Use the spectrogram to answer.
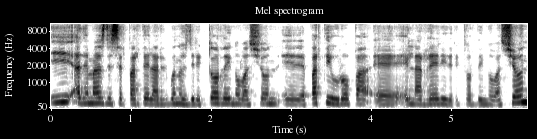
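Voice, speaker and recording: A woman with a French accent, at a fairly quick pace and with fairly even intonation. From Tunisia, raised in southern France. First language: French (speaking Spanish). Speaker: professor. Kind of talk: interview. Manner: halting.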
